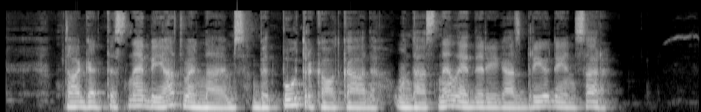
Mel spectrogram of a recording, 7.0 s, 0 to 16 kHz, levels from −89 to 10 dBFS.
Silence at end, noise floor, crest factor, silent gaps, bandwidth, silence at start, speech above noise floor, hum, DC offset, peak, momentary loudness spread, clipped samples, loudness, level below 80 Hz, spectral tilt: 0.9 s; -61 dBFS; 12 dB; none; 11.5 kHz; 0.65 s; 49 dB; none; under 0.1%; 0 dBFS; 4 LU; under 0.1%; -12 LUFS; -44 dBFS; -5 dB/octave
